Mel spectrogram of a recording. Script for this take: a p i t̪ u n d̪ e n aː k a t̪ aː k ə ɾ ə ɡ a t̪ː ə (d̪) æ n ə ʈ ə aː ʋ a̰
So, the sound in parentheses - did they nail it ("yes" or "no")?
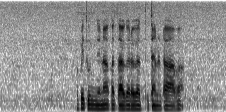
no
